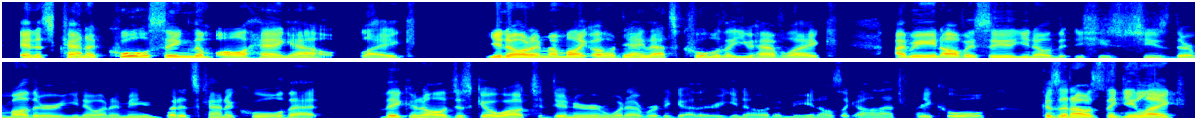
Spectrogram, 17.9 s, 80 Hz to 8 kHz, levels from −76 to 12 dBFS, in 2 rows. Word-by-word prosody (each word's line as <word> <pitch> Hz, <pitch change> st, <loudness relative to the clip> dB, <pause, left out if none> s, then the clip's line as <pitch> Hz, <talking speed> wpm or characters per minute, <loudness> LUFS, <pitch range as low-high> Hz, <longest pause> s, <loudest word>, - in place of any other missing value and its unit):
And 130 Hz, 0 st, +5 dB
it's 130 Hz, -, -1 dB
kinda 225 Hz, +4 st, +2 dB
cool 415 Hz, -2 st, +6 dB
seeing 160 Hz, -1 st, +2 dB
them 150 Hz, -2 st, +2 dB
all 145 Hz, -, +3 dB
hang 135 Hz, -4 st, +1 dB
out -, -, -2 dB, 0.2 s
like 90 Hz, 0 st, -4 dB, 0.5 s
you 145 Hz, -, +6 dB
know 150 Hz, 0 st, +8 dB
what 155 Hz, -, +8 dB
I 170 Hz, -, +3 dB
mean? 175 Hz, -, -2 dB
I'm 170 Hz, -, +2 dB
like, 150 Hz, -3 st, +5 dB
"Oh, 170 Hz, +3 st, +2 dB
dang, 170 Hz, 0 st, 0 dB
that's 185 Hz, +5 st, 0 dB
cool 210 Hz, -6 st, -3 dB
that 130 Hz, -3 st, -2 dB
you 130 Hz, +1 st, -5 dB
have, 140 Hz, 0 st, -1 dB
like" 120 Hz, -4 st, -3 dB, 0.4 s
I 150 Hz, -, +5 dB
mean, 160 Hz, 0 st, +3 dB
obviously, 155 Hz, 0 st, +2 dB
you 130 Hz, -2 st, -4 dB
know 120 Hz, -1 st, -2 dB
th 115 Hz, -, -12 dB
she's 115 Hz, -4 st, -15 dB
she's 110 Hz, -4 st, -12 dB
their 100 Hz, -, -4 dB
mother, 100 Hz, -2 st, -3 dB
you 100 Hz, +1 st, -12 dB
know 100 Hz, -1 st, -8 dB
what 100 Hz, 0 st, -8 dB
I 95 Hz, -, -9 dB
mean? 105 Hz, +1 st, -10 dB
But 110 Hz, -, -4 dB
it's 115 Hz, -, -7 dB
kinda 135 Hz, -4 st, -6 dB
cool 130 Hz, -3 st, -7 dB
that 95 Hz, -1 st, -4 dB, 0.5 s
they 120 Hz, 0 st, +2 dB
can 125 Hz, 0 st, -5 dB
all 120 Hz, -1 st, 0 dB
just 115 Hz, 0 st, -11 dB
go 110 Hz, 0 st, 0 dB
out 110 Hz, 0 st, -2 dB
to -, -, -18 dB
dinner 105 Hz, +1 st, -6 dB
and 100 Hz, -, -10 dB
whatever 95 Hz, -1 st, -8 dB
together, 90 Hz, -1 st, -13 dB
you 95 Hz, +1 st, -17 dB
know 95 Hz, -1 st, -14 dB
what 95 Hz, 0 st, -13 dB
I -, -, -14 dB
mean? 95 Hz, 0 st, -16 dB
I -, -, -13 dB
was -, -, -16 dB
like, -, -, -14 dB
"Oh, -, -, -11 dB
that's -, -, -14 dB
pretty -, -, -12 dB
cool." 135 Hz, +8 st, -6 dB, 0.4 s
'Cause 150 Hz, -, 0 dB
then 150 Hz, +1 st, +3 dB
I 155 Hz, -, +7 dB
was 150 Hz, -3 st, 0 dB
thinking 165 Hz, -1 st, 0 dB
like 140 Hz, -4 st, +4 dB
125 Hz, 250 wpm, -21 LUFS, 105-155 Hz, 0.5 s, know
